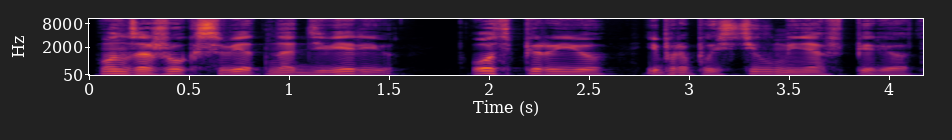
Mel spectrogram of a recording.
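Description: A man reads an audiobook as scripted narration, his voice on the low side and his delivery even and measured. The recording is dry and cleanly studio-produced.

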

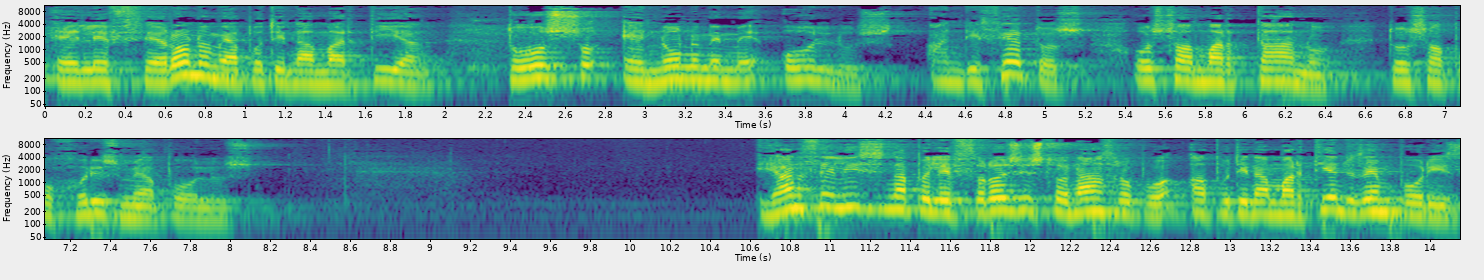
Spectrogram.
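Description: High-voiced priest giving a lively sermon. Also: male voice. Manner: conversational, acts out little dialogues in shifting voices. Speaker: Orthodox priest. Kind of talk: spoken sermon.

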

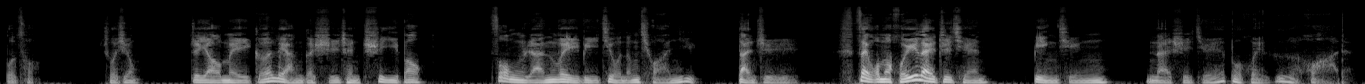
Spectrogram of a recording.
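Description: A husky-voiced man in traditional storytelling, voicing a courteous male host who speaks in a measured, polite way. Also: low voice, animated, mellow, dry recording, studio quality, exaggerated voice.

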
